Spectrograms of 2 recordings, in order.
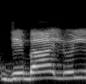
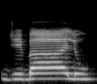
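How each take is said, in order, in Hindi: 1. शब्द का अंत जुड़ी हुई 'l' ध्वनि से होता है। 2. शब्द का अंत सादे 'u' स्वर पर होता है। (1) "जिबालुल नहीं है" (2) "पहले तो जिबालू, लाम पेश लू"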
